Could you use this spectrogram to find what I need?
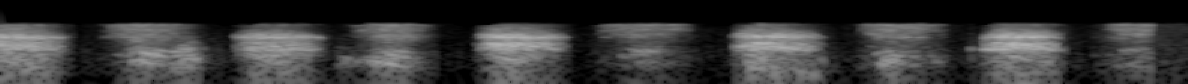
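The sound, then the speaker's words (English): A person imitates a toned-down version of an intense, rapid breathing technique: ten forceful, airy breaths in a steady, brisk rhythm, each strong and breathy, with short gaps between them. “So lately I've been experimenting with a new breathing pattern, which is essentially the Wim Hof method of breathing on a little bit toned down Wim Hof, so that people aren't noticing you going like,”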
